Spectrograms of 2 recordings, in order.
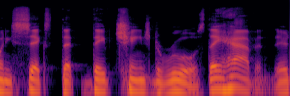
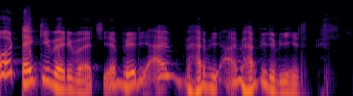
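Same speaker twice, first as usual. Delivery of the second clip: animated, high, swooping sing-song put-on character voice; 6 semitones higher than usual. Voicing a friend Apu answering how he is doing: Apu voice. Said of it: "calm down there, Apu".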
